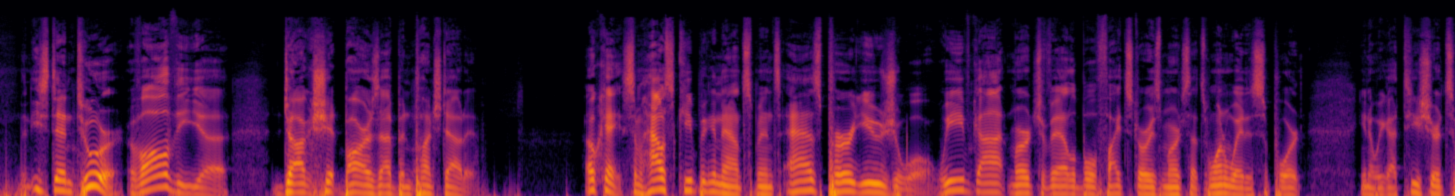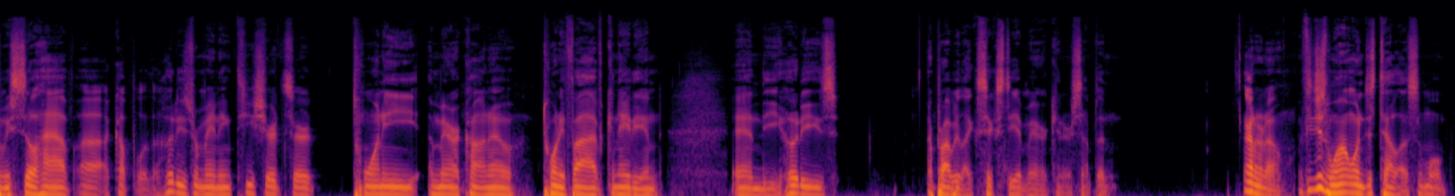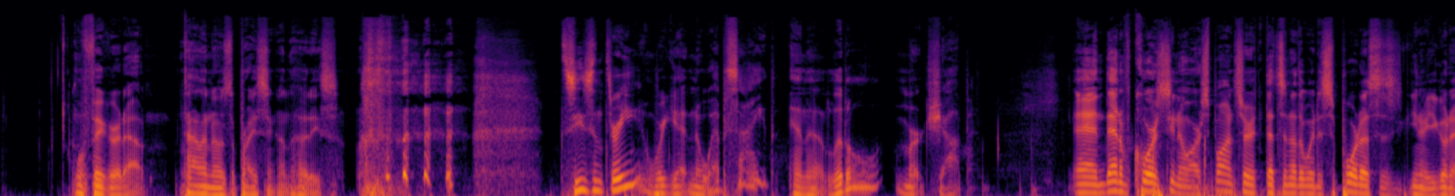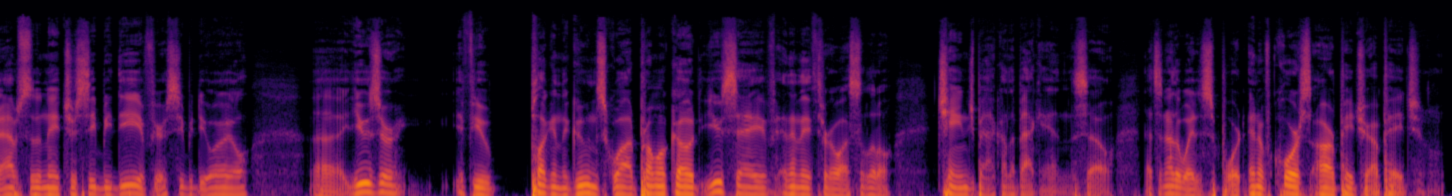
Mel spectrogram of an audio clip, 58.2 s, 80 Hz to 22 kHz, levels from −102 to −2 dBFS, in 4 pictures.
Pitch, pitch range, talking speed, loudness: 110 Hz, 100-125 Hz, 175 wpm, -36 LUFS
